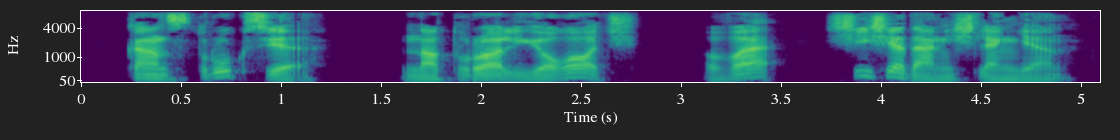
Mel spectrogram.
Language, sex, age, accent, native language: Uzbek, male, 18-24, Sirdaryo, Uzbek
